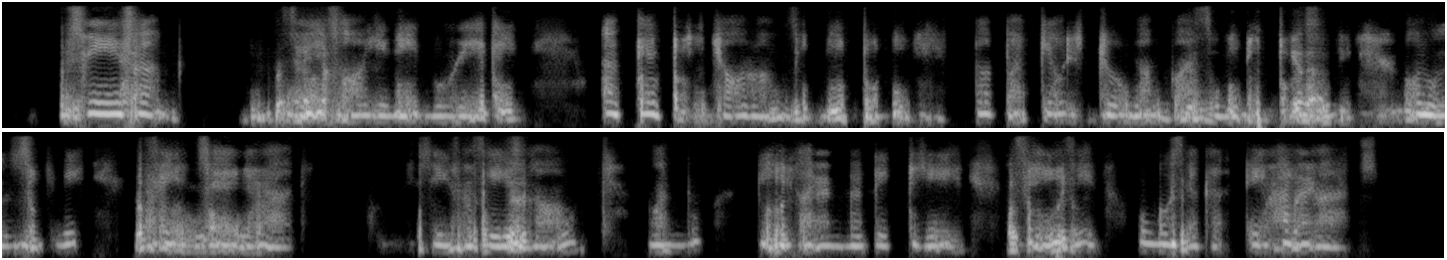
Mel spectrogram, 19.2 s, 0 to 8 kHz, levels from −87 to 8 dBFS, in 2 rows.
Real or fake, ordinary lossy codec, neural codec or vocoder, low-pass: fake; MP3, 64 kbps; codec, 16 kHz, 1 kbps, FreqCodec, smaller model; 7.2 kHz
